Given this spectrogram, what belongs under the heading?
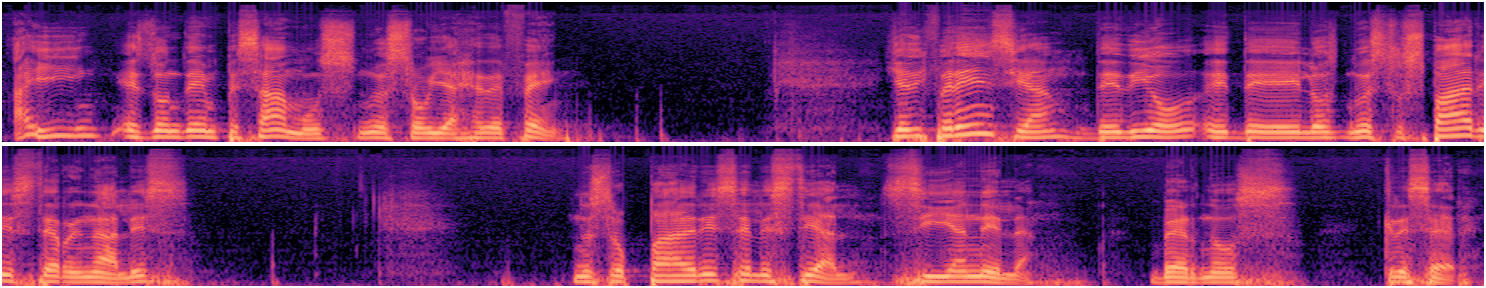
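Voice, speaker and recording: Male preacher, fairly high, warm voice, conversational sermon full of questions to the congregation. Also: slow, pauses often. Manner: asks the congregation frequent rhetorical questions; checks in with listeners using short prompts.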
